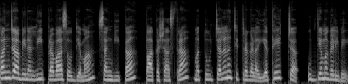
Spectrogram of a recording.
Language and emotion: Kannada, neutral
